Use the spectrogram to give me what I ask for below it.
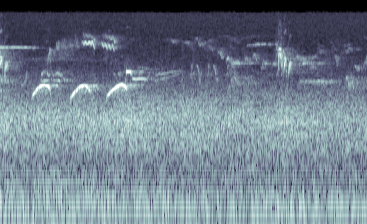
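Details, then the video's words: In Perthshire woodland in Scotland, a song thrush sings three matching arched whistles in quick succession, followed by scattered high squeaky notes, all above a constant low background roar. "Song Thrush On Visit To Woodland In Perthshire Scotland"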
